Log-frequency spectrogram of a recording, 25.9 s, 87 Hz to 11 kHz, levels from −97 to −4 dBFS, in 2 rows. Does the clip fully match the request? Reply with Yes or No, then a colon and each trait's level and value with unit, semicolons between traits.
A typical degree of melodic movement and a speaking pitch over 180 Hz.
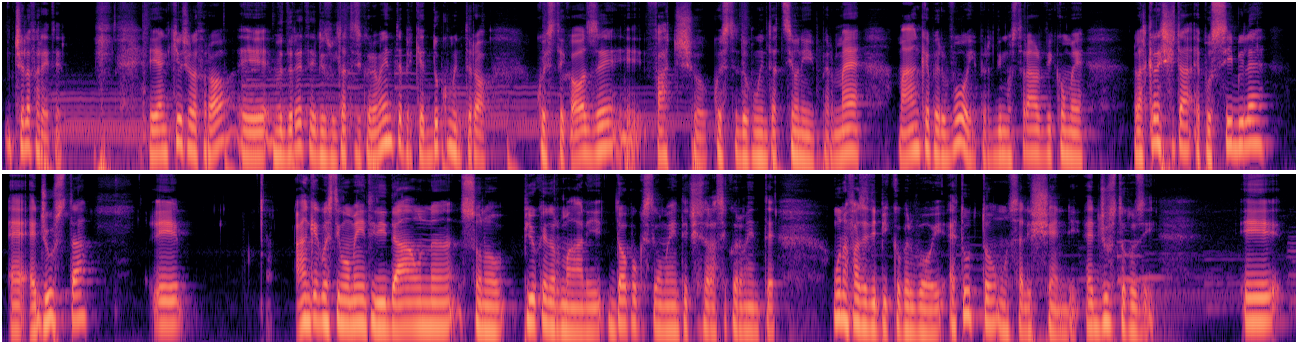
No: average, 3.4 semitones; low, 135 Hz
